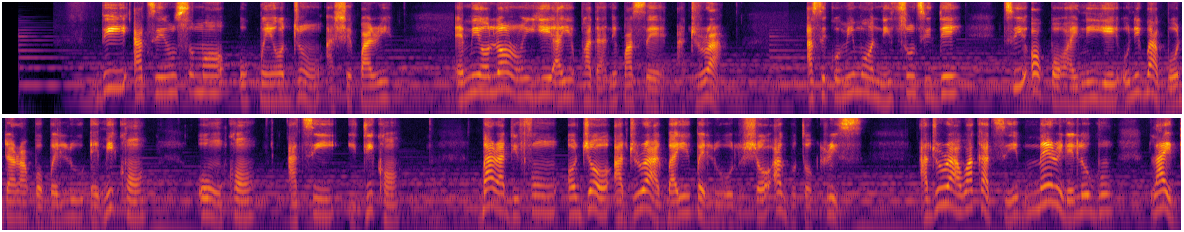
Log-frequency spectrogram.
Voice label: yoruba jingle

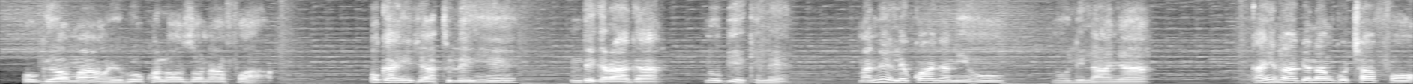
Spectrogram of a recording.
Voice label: night service jingle translated in igbo

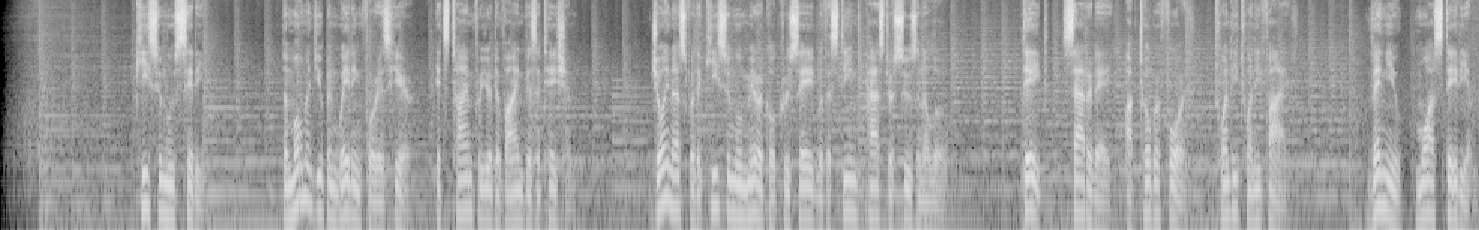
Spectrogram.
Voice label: radio jingle; KISIMU

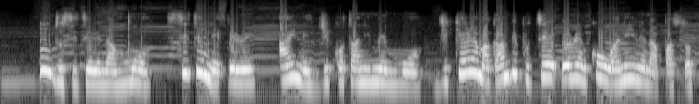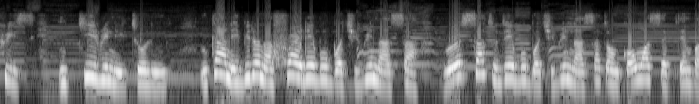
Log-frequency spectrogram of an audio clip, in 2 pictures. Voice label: IGBO JINGLES

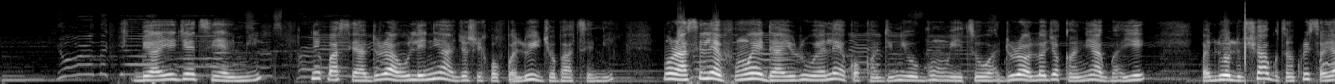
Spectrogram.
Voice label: YORUBA JINGLES

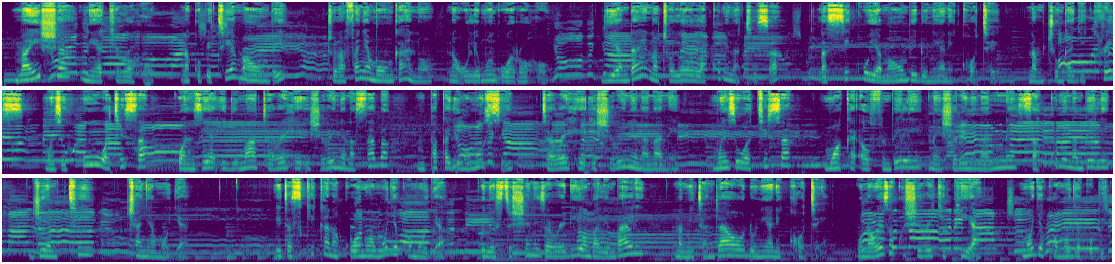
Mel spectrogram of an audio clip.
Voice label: SWAHILI JINGLES

